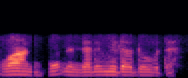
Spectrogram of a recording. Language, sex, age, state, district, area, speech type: Manipuri, male, 30-45, Manipur, Thoubal, rural, conversation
